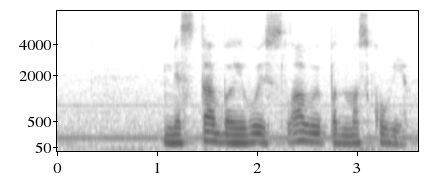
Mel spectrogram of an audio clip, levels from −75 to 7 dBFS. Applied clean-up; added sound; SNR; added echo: none; none; none; none.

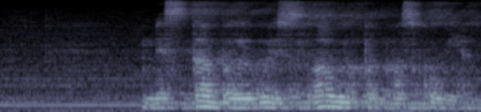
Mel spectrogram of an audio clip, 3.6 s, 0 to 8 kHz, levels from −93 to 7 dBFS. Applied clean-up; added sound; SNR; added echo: none; none; none; reverberation time 2.5 s.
